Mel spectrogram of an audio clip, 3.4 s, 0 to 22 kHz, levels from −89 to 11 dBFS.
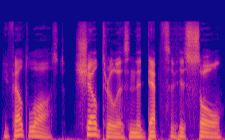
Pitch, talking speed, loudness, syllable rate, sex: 115 Hz, 175 wpm, -20 LUFS, 3.8 syllables/s, male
